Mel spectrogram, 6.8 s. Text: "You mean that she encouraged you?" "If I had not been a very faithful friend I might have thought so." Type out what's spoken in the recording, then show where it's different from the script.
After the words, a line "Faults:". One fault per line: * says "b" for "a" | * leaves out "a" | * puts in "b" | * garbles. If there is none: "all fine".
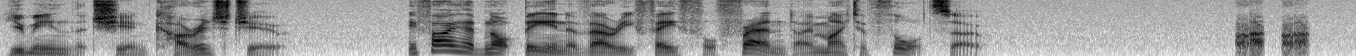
"You mean that she encouraged you?" "If I had not been a very faithful friend I might have thought so."
Faults:
all fine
